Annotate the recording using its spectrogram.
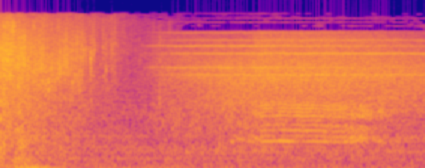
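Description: A shimmering magical burst crackles and rings.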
